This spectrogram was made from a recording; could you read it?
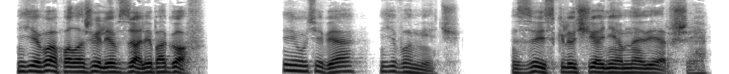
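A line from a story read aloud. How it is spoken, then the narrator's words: Grumbling, holding breath. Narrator (Russian): проворчала, стараясь не дышать носом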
